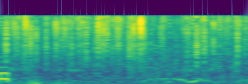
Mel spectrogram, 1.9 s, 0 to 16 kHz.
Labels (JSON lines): {"label": "biophony, cascading saw", "recorder": "SoundTrap 600 or HydroMoth"}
